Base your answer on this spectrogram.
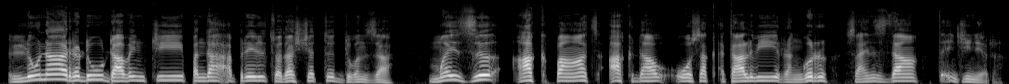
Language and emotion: Kashmiri, neutral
